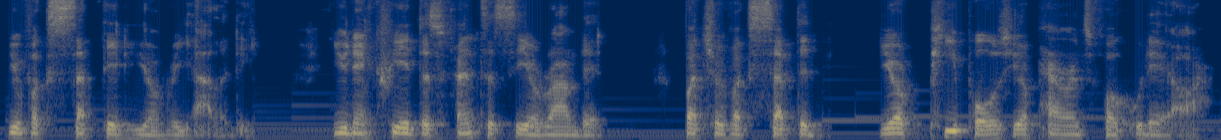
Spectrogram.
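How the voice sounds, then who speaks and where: A man's voice: low voice, fairly even intonation, a little slow, darkish tone, faint music behind. A man hosting a podcast as a therapist, talking in an encouraging, easygoing way. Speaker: therapist host.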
